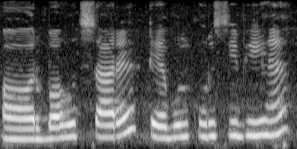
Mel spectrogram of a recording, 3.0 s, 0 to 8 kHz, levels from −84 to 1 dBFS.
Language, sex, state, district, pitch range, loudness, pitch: Hindi, female, Jharkhand, Palamu, 235-280 Hz, -12 LUFS, 260 Hz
